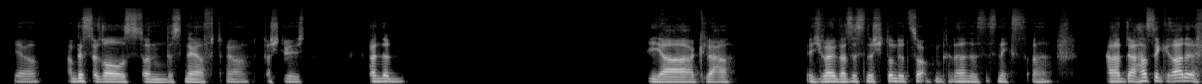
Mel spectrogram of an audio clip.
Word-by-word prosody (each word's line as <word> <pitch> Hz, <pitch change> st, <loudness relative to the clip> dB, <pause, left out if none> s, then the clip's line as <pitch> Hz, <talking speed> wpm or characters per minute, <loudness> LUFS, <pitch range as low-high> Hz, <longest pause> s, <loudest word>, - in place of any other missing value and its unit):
Ja. 125 Hz, -1 st, -6 dB, 0.3 s
Dann 130 Hz, -, -5 dB
bist 150 Hz, -, +2 dB
du -, -, +2 dB
raus, 125 Hz, -3 st, +3 dB
dann 115 Hz, -2 st, -1 dB
das 120 Hz, +2 st, -4 dB
nervt, 115 Hz, -4 st, 0 dB
ja, 120 Hz, +1 st, -6 dB
verstehe 125 Hz, -2 st, -5 dB
ich. 115 Hz, -, -7 dB, 0.7 s
Ja, 140 Hz, -, +5 dB
und 140 Hz, -, -2 dB
dann 135 Hz, -1 st, 0 dB, 2.4 s
Ja, 120 Hz, -2 st, +5 dB
klar. 115 Hz, 0 st, -2 dB, 0.7 s
Ich 120 Hz, -, -4 dB
meine, 135 Hz, -1 st, +6 dB
was 130 Hz, +1 st, +2 dB
ist 130 Hz, -, -2 dB
'ne 135 Hz, -, +1 dB
Stunde 140 Hz, +3 st, +1 dB
zocken, 125 Hz, 0 st, -3 dB
ne? 135 Hz, 0 st, -1 dB
Das 120 Hz, 0 st, -5 dB
ist 150 Hz, -, -14 dB
nix. 125 Hz, -3 st, -7 dB
Äh, 115 Hz, 0 st, -6 dB, 0.6 s
da 135 Hz, 0 st, +5 dB
da 135 Hz, 0 st, +3 dB
hast 160 Hz, +1 st, +4 dB
du 165 Hz, -, +4 dB
gerade 150 Hz, 0 st, +4 dB
125 Hz, 165 wpm, -23 LUFS, 120-135 Hz, 2.4 s, meine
